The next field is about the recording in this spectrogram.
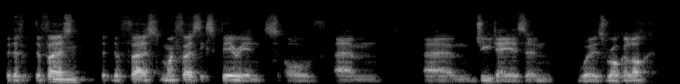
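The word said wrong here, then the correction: rugelach: Is that am I saying it right? Rogaloch? – The cake. – Yeah, the chocolate. Rugula.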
